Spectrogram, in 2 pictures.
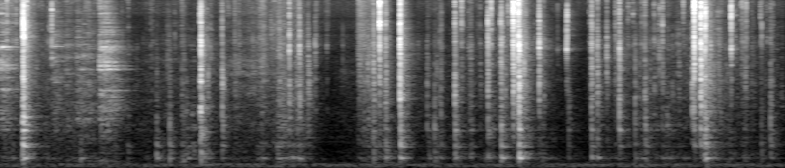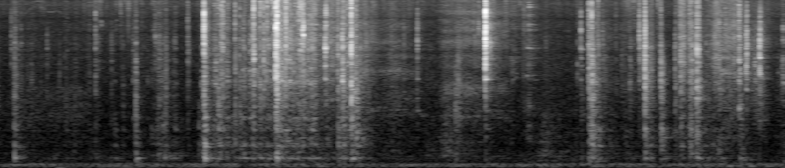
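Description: Hand wire cutters snipping and stripping wires: a run of sharp, irregular clicks and snaps.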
